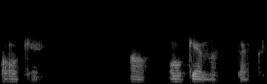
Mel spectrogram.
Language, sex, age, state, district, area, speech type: Malayalam, male, 18-30, Kerala, Idukki, rural, conversation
